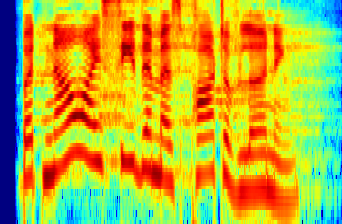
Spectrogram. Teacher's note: Stress now, see, part, and learning.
